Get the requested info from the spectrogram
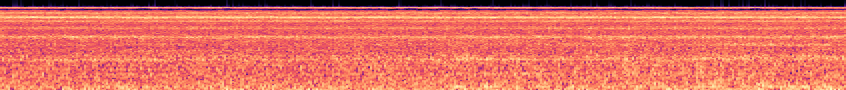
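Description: Steady hum and rumble of an NS SGM Sprinter electric multiple unit, heard inside the driver's cab.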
